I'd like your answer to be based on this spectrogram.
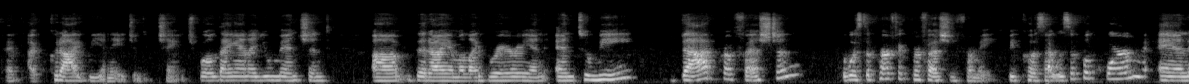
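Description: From a room at home on a video call, a woman who is an author and former librarian answers a panel question earnestly and thoroughly, dropping self-deprecating asides. Her mid-range voice has a breathy edge, and the recording is rough.

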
